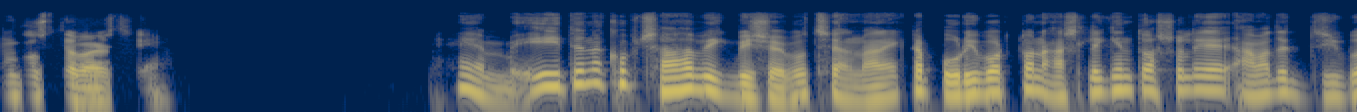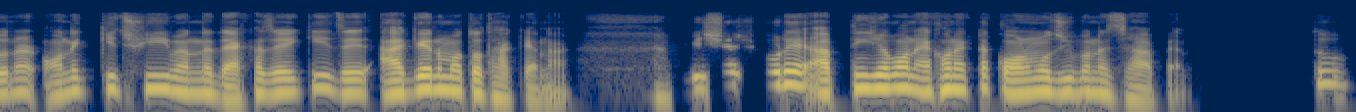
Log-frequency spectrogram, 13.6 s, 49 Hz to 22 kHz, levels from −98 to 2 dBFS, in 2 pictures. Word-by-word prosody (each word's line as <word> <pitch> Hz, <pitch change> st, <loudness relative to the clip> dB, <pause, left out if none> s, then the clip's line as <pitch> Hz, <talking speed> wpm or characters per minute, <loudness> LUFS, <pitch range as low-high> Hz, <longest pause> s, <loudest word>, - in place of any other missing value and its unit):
বুঝতে 115 Hz, -, -8 dB
পারছি। 90 Hz, -2 st, -5 dB, 1.6 s
হ্যাঁ, 170 Hz, -7 st, -1 dB
ম -, -, -11 dB, 0.2 s
এইটা 200 Hz, +2 st, +1 dB
না -, -, 0 dB
খুব 235 Hz, -3 st, -1 dB
স্বাভাবিক 165 Hz, 0 st, +3 dB
বিষয়, 105 Hz, -3 st, -1 dB
বুঝছেন? 130 Hz, -2 st, -4 dB
মানে 100 Hz, +2 st, -1 dB
একটা 160 Hz, -, 0 dB
পরিবর্তন 140 Hz, +7 st, +1 dB
আসলে 115 Hz, +7 st, -5 dB
কিন্তু 170 Hz, 0 st, -2 dB
আসলে, 165 Hz, +4 st, -5 dB, 0.2 s
আমাদের 135 Hz, +5 st, -3 dB
জীবনের 135 Hz, +6 st, -3 dB
অনেক 155 Hz, +5 st, -2 dB
কিছুই 180 Hz, +1 st, -1 dB
মানে, 145 Hz, -1 st, +1 dB
দেখা 100 Hz, +8 st, +1 dB
যায় 150 Hz, +1 st, +2 dB
কি? -, -, -3 dB
যে, 145 Hz, -, +3 dB, 0.2 s
আগের 175 Hz, +5 st, +6 dB
মতো 155 Hz, -3 st, +3 dB
থাকে 105 Hz, -3 st, -4 dB
না। -, -, -7 dB, 0.7 s
বিশেষ 205 Hz, +5 st, -5 dB
করে 225 Hz, +1 st, +6 dB, 0.2 s
আপনি 185 Hz, -, -2 dB
যেমন 190 Hz, +1 st, +6 dB
এখন 175 Hz, +3 st, +4 dB
একটা 185 Hz, -, -2 dB
কর্মজীবনে 150 Hz, 0 st, +2 dB
যাবেন। 95 Hz, -3 st, -6 dB, 0.7 s
তো 235 Hz, -, -2 dB
150 Hz, 170 wpm, -24 LUFS, 130-175 Hz, 1.6 s, আগের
